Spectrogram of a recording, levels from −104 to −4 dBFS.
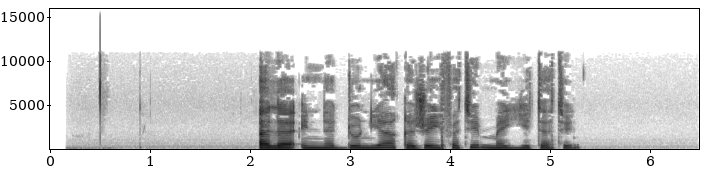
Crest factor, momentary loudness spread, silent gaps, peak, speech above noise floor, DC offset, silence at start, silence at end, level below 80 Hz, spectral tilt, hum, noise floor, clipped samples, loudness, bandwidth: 24 dB; 13 LU; none; 0 dBFS; 47 dB; under 0.1%; 2.1 s; 1.2 s; -62 dBFS; -3.5 dB/octave; none; -69 dBFS; under 0.1%; -22 LUFS; 11.5 kHz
